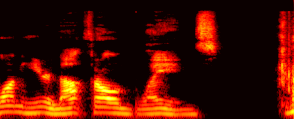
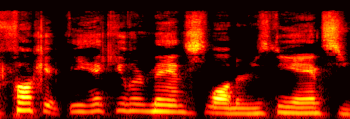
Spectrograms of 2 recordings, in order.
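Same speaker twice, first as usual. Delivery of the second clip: ordinary delivery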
